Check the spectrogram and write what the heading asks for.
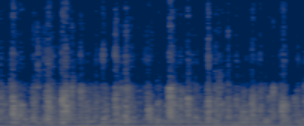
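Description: Steady low hum from the band's amplifiers in a pause between songs, with scattered small clicks and taps over it.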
